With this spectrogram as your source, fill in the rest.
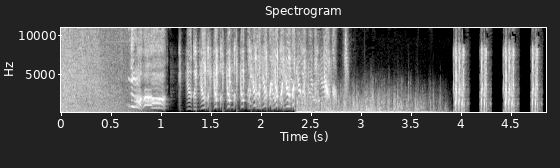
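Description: A small cartoon creature screams in alarm.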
